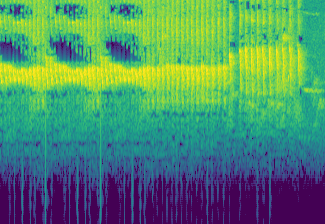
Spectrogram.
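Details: White-rumped shama provocation song for contest birds; a fast, even, buzzy trill of pulsing notes that shifts slightly higher midway, then fades.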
